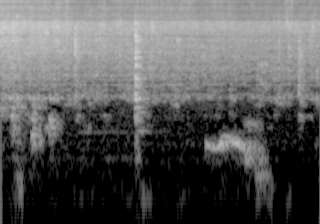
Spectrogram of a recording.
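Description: Onions and sliced tomato fry in a pan for a Bengali dish with dried fish and tomato, giving a steady broad sizzle with a sharp clink of the spoon partway through and soft scraping stirs, with no one speaking.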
